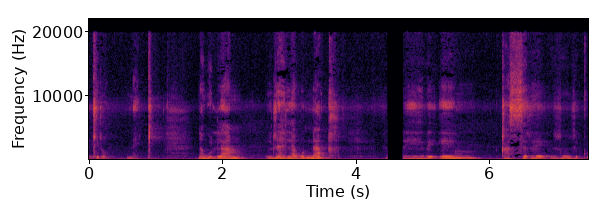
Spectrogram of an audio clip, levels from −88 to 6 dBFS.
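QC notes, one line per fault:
throughout: generation loss, swirly, hollow, smeared sound with blurred attacks, likely from about ten MP3 passes at 128 kbit/s; the spectrogram shows spectral holes and nothing above 19.9 kHz.
4.47–4.71 s: playback stall, sound stops mid-flow for 240 ms, likely the player starving for data; the waveform shows a flat silent gap before the sound resumes.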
